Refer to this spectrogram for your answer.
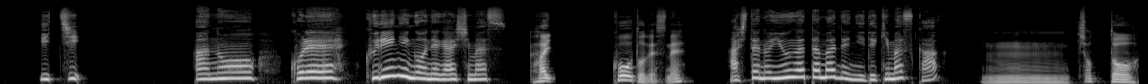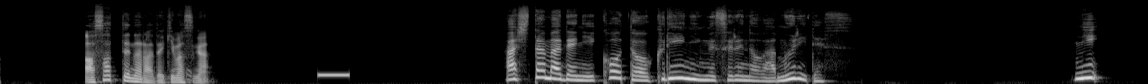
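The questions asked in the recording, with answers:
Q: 明日までにコートをクリーニングするのは無理です。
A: 正しい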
